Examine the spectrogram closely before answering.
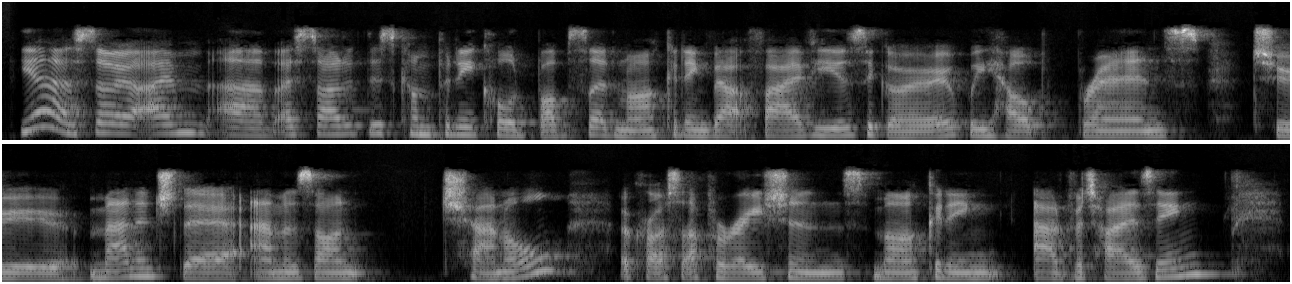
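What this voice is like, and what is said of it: Slightly Australian, part-American accent. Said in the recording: “you sound slightly Australian ... New York/Australian accent ... my family thinks I sound slightly American”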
